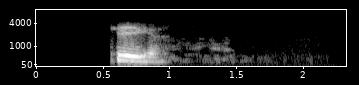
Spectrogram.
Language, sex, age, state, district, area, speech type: Dogri, female, 18-30, Jammu and Kashmir, Reasi, rural, conversation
